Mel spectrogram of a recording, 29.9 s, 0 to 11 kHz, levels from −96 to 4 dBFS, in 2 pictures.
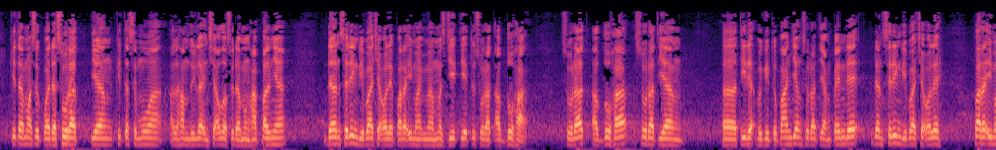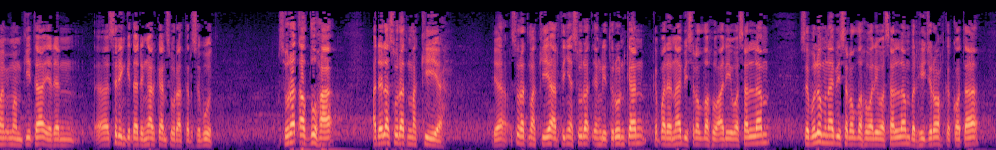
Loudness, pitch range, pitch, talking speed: -18 LUFS, 130-150 Hz, 140 Hz, 145 wpm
